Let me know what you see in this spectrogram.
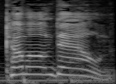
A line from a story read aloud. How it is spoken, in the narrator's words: cried Mater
